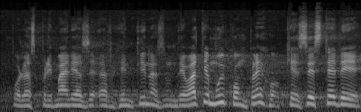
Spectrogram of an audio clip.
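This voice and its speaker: Over audible room echo, a man speaks at a moderate pace with ordinary pitch variation. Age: 60s. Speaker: public health physician and adviser. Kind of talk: keynote lecture Q&A. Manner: halting, with repetitions.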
